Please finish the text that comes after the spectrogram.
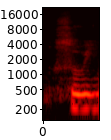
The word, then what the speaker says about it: Samhain: Samhain, Samhain comme la manière de prononcer, est terminée.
